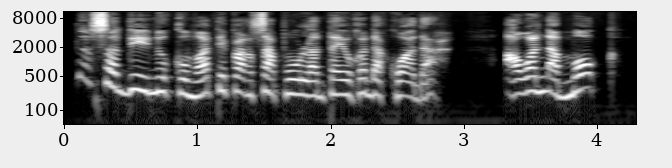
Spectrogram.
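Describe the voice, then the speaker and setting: An indignant mother from a radio drama played by a woman, scolding and accusing. Her mid-pitched voice is recorded very dry, and she presses each point insistently. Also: moderate pace, dry recording, lightly acted. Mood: stubborn, worried. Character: indignant, accusing mother of a runaway young daughter. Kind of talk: Ilocano radio drama acting.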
